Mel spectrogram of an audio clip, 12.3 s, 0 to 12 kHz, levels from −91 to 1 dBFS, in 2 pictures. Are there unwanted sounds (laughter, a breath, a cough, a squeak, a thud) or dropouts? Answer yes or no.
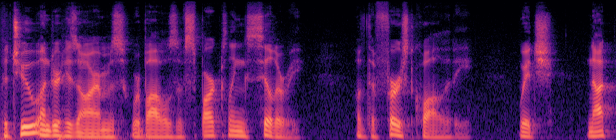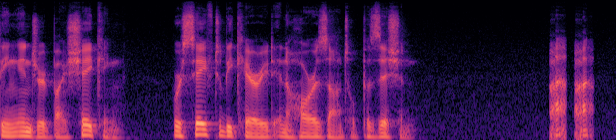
yes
